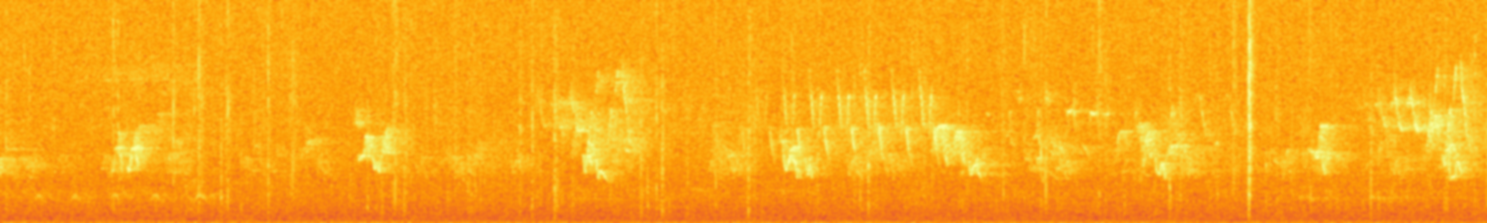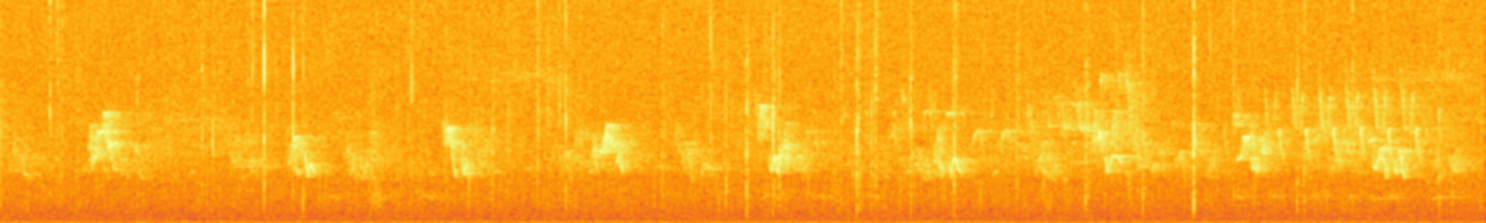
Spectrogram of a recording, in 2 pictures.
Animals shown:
Ovenbird (Seiurus aurocapilla)
Chestnut-sided Warbler (Setophaga pensylvanica)
Red-eyed Vireo (Vireo olivaceus)
American Crow (Corvus brachyrhynchos)
Indigo Bunting (Passerina cyanea)

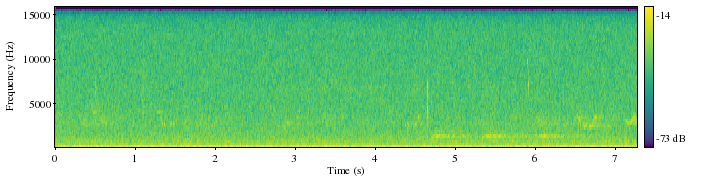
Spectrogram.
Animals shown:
Scarlet Tanager (Piranga olivacea)
American Crow (Corvus brachyrhynchos)

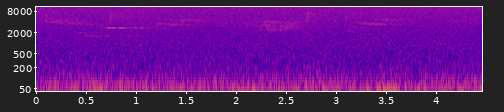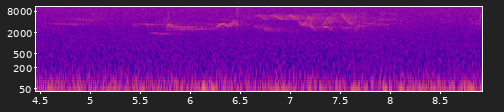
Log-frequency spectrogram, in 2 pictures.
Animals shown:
Wood Thrush (Hylocichla mustelina)
American Robin (Turdus migratorius)
Chestnut-sided Warbler (Setophaga pensylvanica)

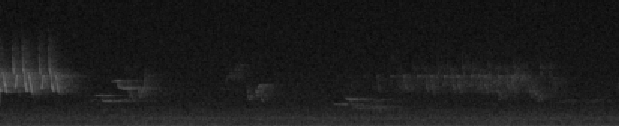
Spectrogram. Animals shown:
Red-eyed Vireo (Vireo olivaceus)
Ovenbird (Seiurus aurocapilla)
Wood Thrush (Hylocichla mustelina)

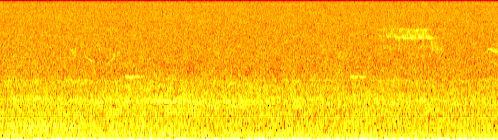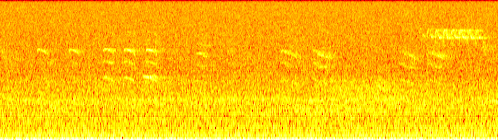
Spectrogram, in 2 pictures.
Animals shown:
Purple Finch (Haemorhous purpureus)
Yellow-rumped Warbler (Setophaga coronata)
Blue Jay (Cyanocitta cristata)

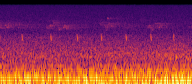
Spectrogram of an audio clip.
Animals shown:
unknown mammal
Red-eyed Vireo (Vireo olivaceus)

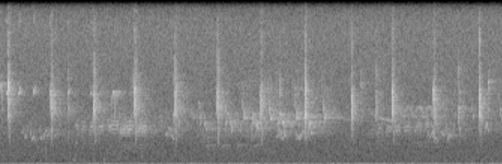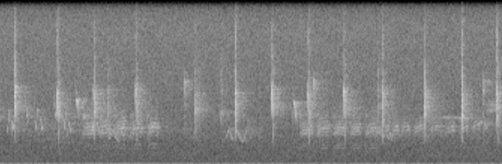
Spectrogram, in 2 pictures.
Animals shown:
Red-eyed Vireo (Vireo olivaceus)
Black-capped Chickadee (Poecile atricapillus)
Black-throated Blue Warbler (Setophaga caerulescens)
Ovenbird (Seiurus aurocapilla)

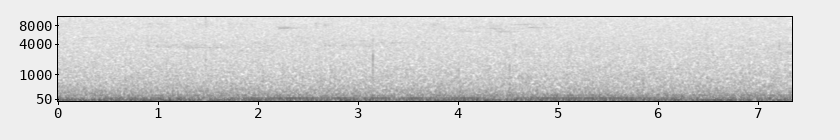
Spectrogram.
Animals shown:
Golden-crowned Kinglet (Regulus satrapa)
Winter Wren (Troglodytes hiemalis)
Black-and-white Warbler (Mniotilta varia)

